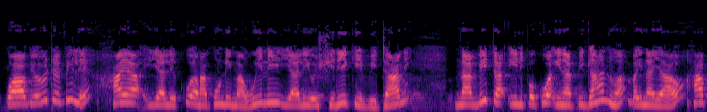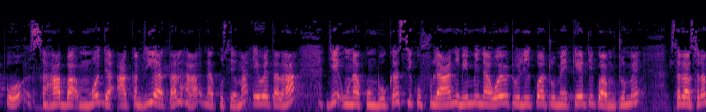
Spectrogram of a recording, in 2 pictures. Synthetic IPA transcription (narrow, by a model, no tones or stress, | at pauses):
kwavjɔvɔtɛvilɛhajajalikuwakundimawilijalijɔʃiɾikivitani | navitaʔilipɔkuwaʔinapiɠanwaɓainajaɔhapɔsaɦaɓam̩mɔʄaʔakamd͡ʒiat̪alhanakusɛmaʔɛwɛt̪alhaʄɛʔunakumbukasikufulanimiminawɛwɛtulikuwatumɛkɛtikwam̩tumɛ | salːasalːa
